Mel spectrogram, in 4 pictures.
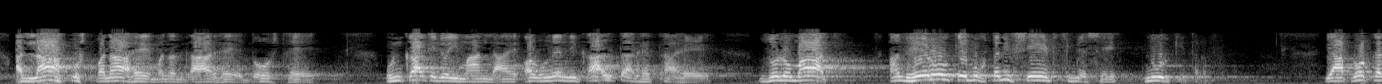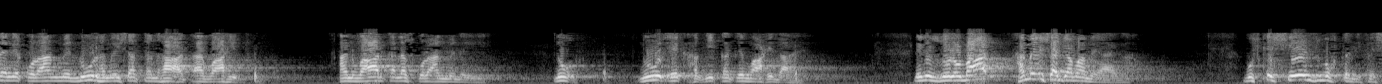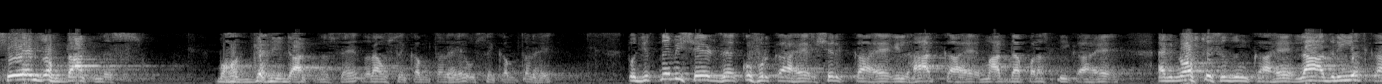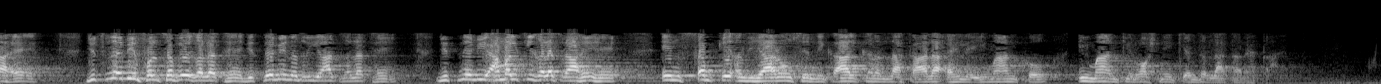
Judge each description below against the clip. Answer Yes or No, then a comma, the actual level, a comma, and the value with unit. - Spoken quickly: No, average, 150 wpm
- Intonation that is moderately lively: No, wide, 6.6 semitones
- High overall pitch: No, medium, 165 Hz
